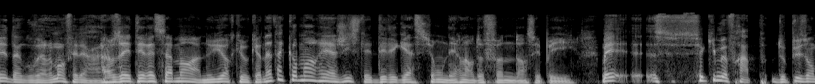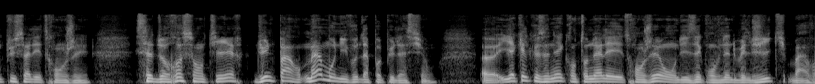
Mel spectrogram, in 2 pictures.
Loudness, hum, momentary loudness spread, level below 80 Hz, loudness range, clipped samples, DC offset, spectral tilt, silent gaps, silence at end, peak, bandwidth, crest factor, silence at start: -24 LUFS; none; 6 LU; -44 dBFS; 3 LU; under 0.1%; under 0.1%; -5 dB/octave; none; 0 s; -8 dBFS; 12 kHz; 14 dB; 0 s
